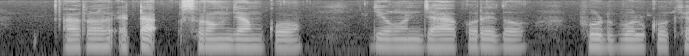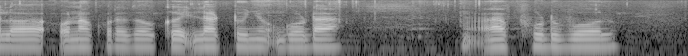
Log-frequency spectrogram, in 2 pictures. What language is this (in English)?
Santali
